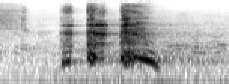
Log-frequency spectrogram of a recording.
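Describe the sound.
A woman clears her throat in a courtroom before giving testimony: three short, rough bursts in quick succession, the last one longest and trailing off, with no talk around them.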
